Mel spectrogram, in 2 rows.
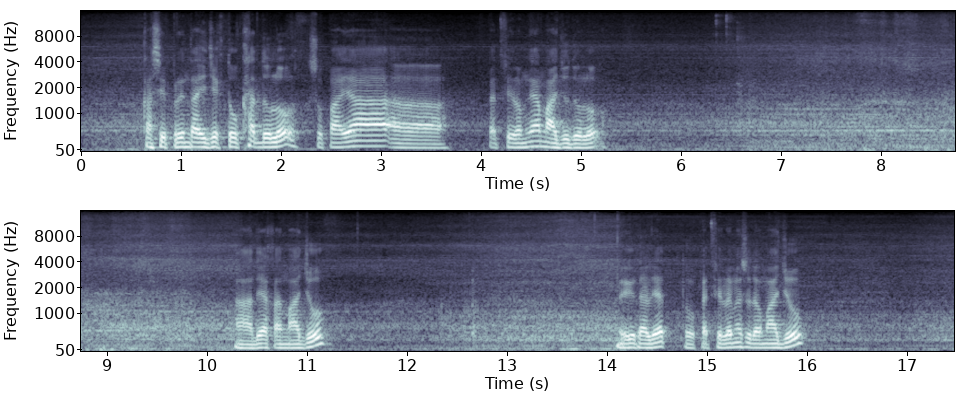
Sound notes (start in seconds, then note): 5.9 printer machine noise; 12.4 printer cover noise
